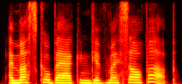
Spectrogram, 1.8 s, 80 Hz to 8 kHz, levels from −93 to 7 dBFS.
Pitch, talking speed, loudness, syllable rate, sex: 235 Hz, 260 wpm, -15 LUFS, 5.7 syllables/s, female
